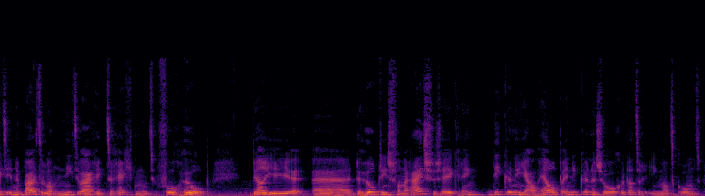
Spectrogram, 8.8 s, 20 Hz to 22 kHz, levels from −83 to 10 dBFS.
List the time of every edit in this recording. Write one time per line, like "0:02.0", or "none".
none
